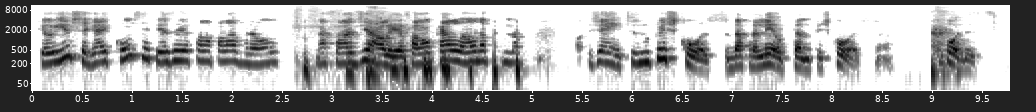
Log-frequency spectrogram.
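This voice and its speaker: A woman with a Brazilian Portuguese accent, a guest in a casual podcast conversation, telling stories with lively, blunt, foul-mouthed energy. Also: medium pitch, moderate pace, slightly rough. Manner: animated storyteller, self-described foul-mouthed.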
